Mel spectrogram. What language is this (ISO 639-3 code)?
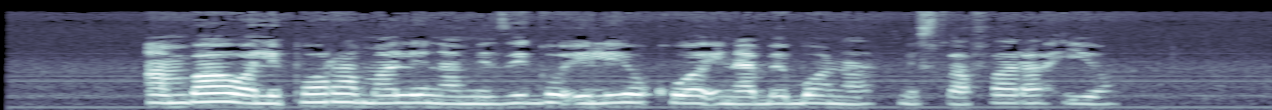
swa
